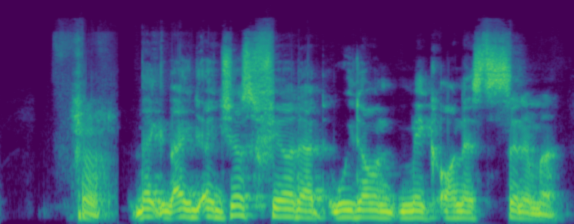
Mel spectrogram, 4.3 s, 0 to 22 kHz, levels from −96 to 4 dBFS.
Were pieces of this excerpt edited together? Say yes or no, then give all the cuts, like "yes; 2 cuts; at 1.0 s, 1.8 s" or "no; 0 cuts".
yes; 1 cut; at 0.9 s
